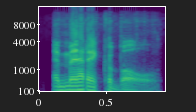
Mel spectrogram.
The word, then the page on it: immedicable: American English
